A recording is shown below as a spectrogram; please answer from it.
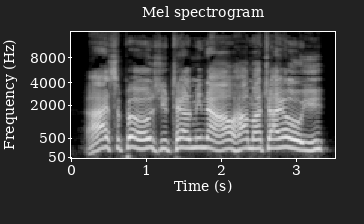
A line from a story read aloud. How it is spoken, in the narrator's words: he said loudly to Scully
